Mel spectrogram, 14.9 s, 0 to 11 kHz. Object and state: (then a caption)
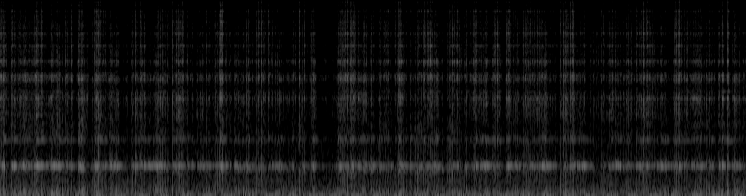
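Metal mesh pen holder. Long teal fingernails tap and scratch a hollow, empty, silver wire-mesh cylindrical pen holder. Quiet, rapid clicks and scratchy patter run continuously over a faint metallic ring around 520 Hz, with each tap fading quickly.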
